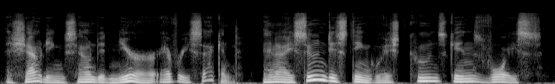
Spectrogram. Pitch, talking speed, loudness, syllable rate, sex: 115 Hz, 130 wpm, -17 LUFS, 4.5 syllables/s, male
